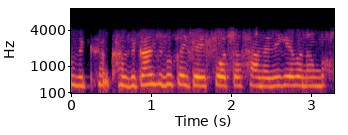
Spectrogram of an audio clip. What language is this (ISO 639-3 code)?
mni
